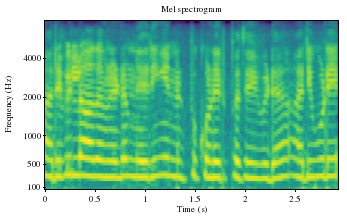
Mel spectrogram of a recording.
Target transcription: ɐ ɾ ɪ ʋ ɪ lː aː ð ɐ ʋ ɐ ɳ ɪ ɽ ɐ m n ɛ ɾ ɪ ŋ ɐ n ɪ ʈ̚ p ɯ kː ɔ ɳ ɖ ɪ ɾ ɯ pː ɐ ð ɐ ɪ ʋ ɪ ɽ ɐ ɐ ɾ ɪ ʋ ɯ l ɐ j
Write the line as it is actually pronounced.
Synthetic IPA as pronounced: ɐ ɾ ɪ ʋ ɪ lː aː ð ɐ ʋ ɐ n ɪ ɽ ɐ m n ɛ ɾ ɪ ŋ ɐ n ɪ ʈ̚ p ɯ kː ɔ ɳ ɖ ɪ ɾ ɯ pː ɐ ð ɐ ɪ ʋ ɪ ɽ ɐ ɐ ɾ ɪ ʋ ɯ ɽ ɐ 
